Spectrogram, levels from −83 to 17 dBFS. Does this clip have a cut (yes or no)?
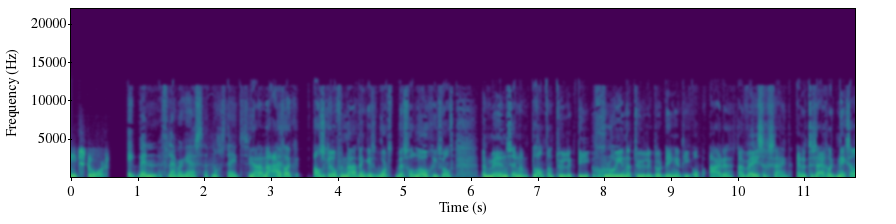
yes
